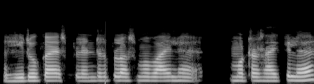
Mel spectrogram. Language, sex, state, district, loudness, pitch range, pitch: Hindi, male, Bihar, Saran, -18 LUFS, 170-180 Hz, 175 Hz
